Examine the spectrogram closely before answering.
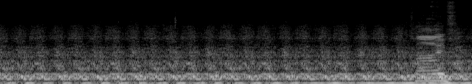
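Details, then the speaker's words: Ford Cortina P100 after seven months unused, battery recharged from 7 V, full choke: starter churns steadily about 2.5 beats a second but never fires; fuel starvation, fuel not reaching carb, lift pump uncertain. "might go suck on a fuel pipe make sure there's fuel at the cab cuz that should have come through by now shouldn't"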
